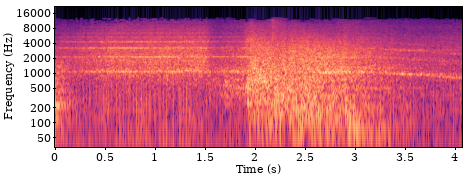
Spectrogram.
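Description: A 1996–99 Honda Civic in a 40 mph frontal offset crash test: a steady run-up noise with a thin high whine, then about two seconds in a loud burst of crunching metal and breaking parts as the car hits the barrier, followed by a whine that slowly falls in pitch.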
